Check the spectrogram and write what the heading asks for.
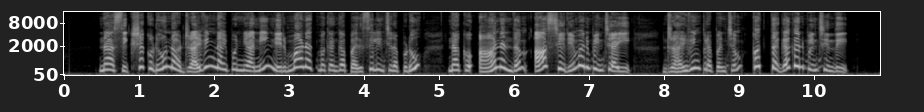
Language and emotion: Telugu, surprised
